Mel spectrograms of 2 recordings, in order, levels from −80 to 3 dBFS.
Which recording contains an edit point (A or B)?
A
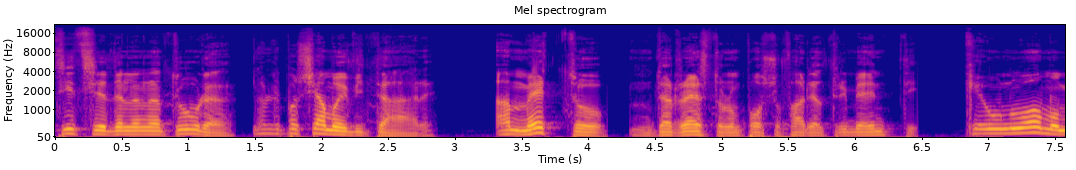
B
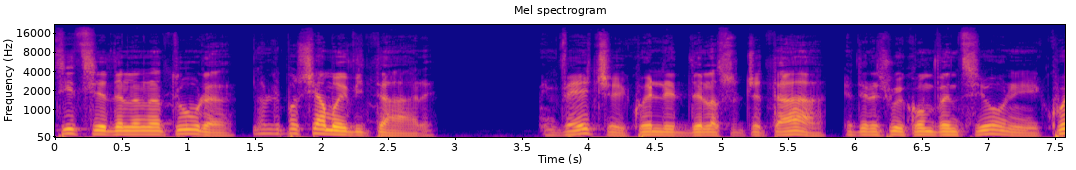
A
